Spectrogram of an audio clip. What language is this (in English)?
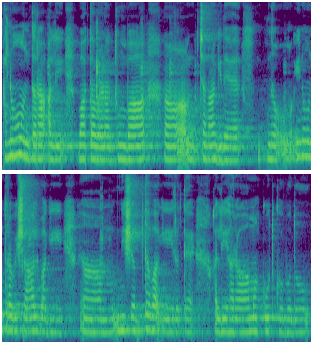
Kannada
